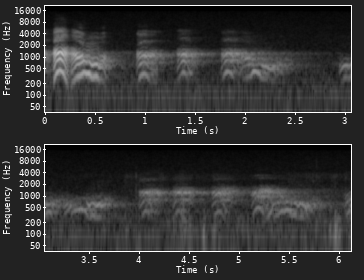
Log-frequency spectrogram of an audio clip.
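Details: A pair of barred owls duet one evening in darkness while the recordist camped in north central Kansas, trading loud, wavering hoots and cackling notes, often overlapping; the recordist assumes the calls were mating-related.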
